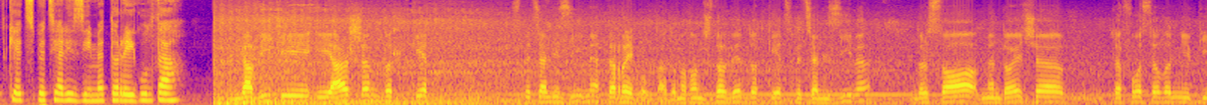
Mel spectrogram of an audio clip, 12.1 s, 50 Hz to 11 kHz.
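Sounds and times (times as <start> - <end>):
outdoor street noise hum: 1.8 - 12.0
man speaking into microphones: 2.3 - 4.3, 5.2 - 12.0.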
